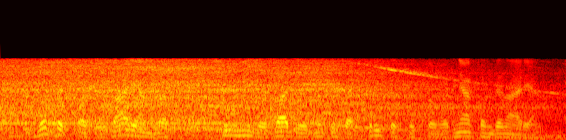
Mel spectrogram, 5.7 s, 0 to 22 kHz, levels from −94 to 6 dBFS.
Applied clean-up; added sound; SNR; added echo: none; Domestic sounds, home sounds; -3 dB; none.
